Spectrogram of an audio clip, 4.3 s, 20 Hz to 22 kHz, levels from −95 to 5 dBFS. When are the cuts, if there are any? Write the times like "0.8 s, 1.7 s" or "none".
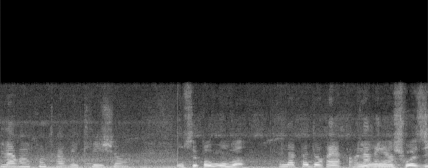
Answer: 1.8 s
